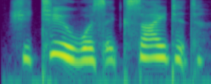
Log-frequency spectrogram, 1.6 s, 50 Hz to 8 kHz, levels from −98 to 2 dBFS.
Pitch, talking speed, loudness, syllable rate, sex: 230 Hz, 150 wpm, -16 LUFS, 4.1 syllables/s, female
